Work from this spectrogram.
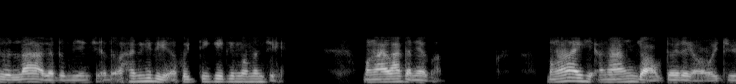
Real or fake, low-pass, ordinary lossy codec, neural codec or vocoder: fake; 3.6 kHz; none; codec, 16 kHz, 4 kbps, FreqCodec, smaller model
